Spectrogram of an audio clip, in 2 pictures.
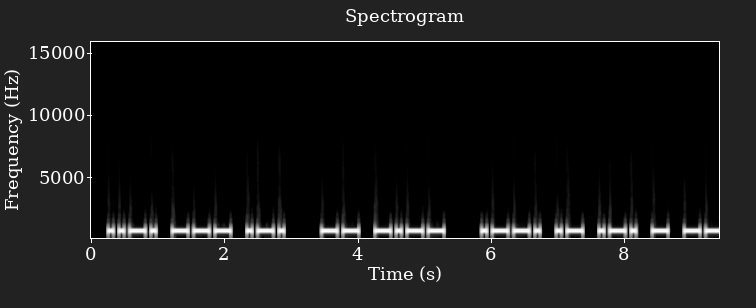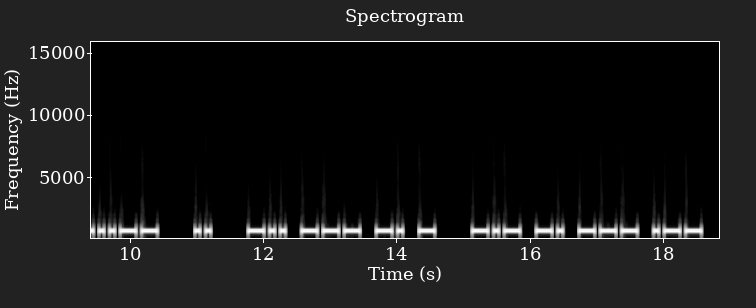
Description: Morse code, heard as a keyed tone, about 15 wpm, 700 Hz. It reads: FOR MY PART, I DONT KNOW
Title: Sentences from Top 1000 Words - Review Part 1 - 15wpm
